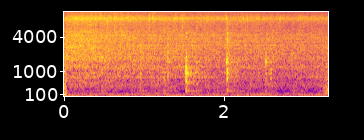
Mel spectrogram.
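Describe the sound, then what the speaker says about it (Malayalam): Chicken roast with sliced garlic sizzles steadily in a frying pan in a Kerala-style kitchen, and a few distinct scraping strokes of stirring cut through the constant frying hiss. "ഇനി നന്നായിട്ട് ഇതൊന്ന് ഇളക്കി കൊടുക്കാം."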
